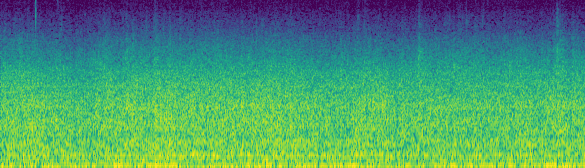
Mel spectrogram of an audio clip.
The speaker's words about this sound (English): I don't know if you can hear that. It's raining quite bad outside. I think we're experiencing our second storm.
